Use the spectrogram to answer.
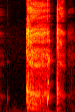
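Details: Girl who is ill and apologizes for her coughing: two sharp cough bursts, the first longer and harsh, the second brief.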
